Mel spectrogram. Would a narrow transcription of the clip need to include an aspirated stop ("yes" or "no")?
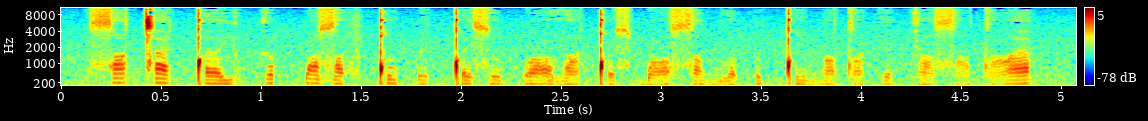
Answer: no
